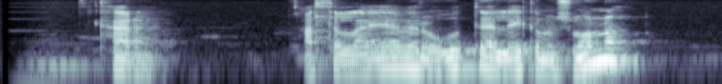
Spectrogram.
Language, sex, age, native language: Icelandic, male, 30-39, Icelandic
